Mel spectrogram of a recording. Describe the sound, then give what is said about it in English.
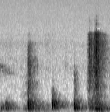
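Door sounds during a hurried search of an empty hotel room: three dull, evenly spaced thuds, then a longer, brighter rattling burst, all fairly faint. “Door's open. Let's have a look.”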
